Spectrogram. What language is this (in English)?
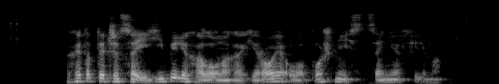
Belarusian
